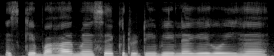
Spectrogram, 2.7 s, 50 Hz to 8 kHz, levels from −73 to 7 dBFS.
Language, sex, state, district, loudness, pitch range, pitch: Hindi, female, Jharkhand, Ranchi, -16 LUFS, 235-245 Hz, 240 Hz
